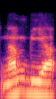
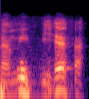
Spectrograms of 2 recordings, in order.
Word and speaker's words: Namibia: and also in Namibia, I think Nambia. Oh, I can't pronounce the country well, but I'm sorry for Namibia, it's Namibia.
